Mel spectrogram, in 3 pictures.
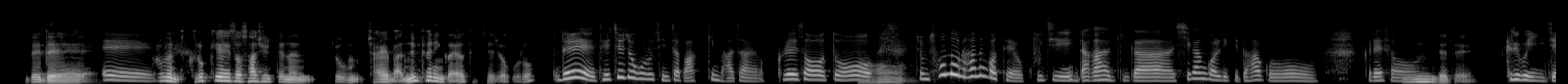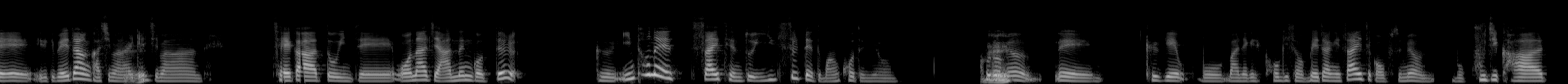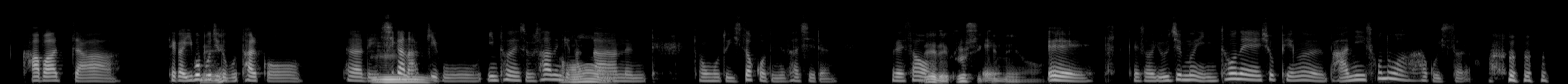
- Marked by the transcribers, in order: other background noise; laugh
- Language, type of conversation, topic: Korean, podcast, 스타일 영감은 보통 어디서 얻나요?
